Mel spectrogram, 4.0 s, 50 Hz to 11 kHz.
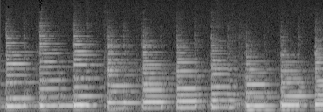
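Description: Classical guitar played one note at a time in a slow chromatic four-finger exercise (fingers 1-2-3-4 fret by fret), each note plucked and left ringing briefly, about two to three notes a second in small stepwise pitch changes.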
